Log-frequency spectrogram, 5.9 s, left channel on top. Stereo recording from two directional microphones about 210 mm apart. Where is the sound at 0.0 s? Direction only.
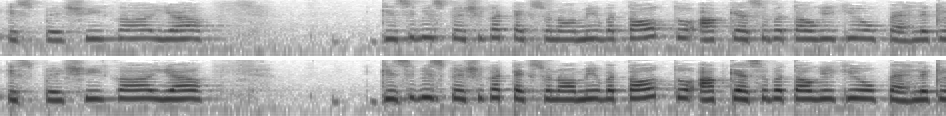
40° right (ahead or behind).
